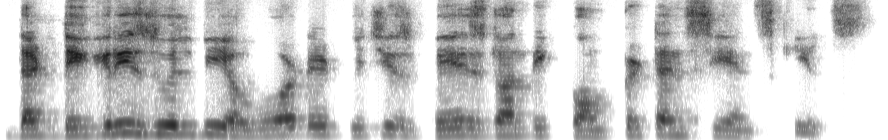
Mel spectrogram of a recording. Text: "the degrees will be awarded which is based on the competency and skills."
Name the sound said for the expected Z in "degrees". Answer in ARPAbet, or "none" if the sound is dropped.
Z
